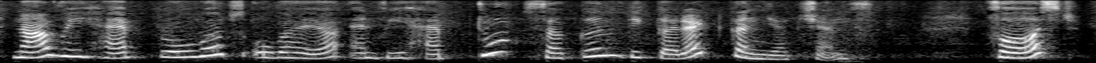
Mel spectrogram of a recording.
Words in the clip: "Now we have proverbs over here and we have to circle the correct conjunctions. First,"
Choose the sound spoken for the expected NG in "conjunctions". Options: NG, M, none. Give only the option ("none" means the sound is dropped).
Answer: none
